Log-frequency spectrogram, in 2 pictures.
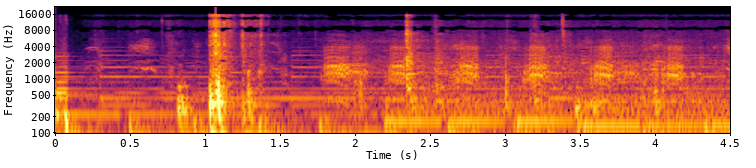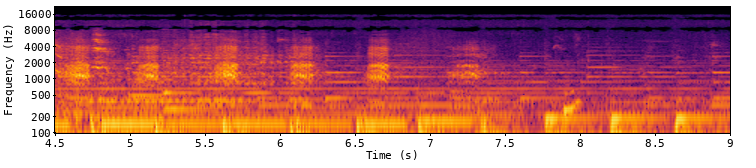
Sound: ravens croaking sound

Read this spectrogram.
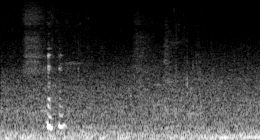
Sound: chuckles

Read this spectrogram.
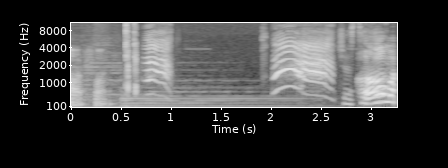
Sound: Kyle shouts

